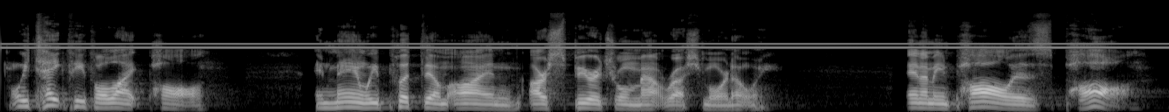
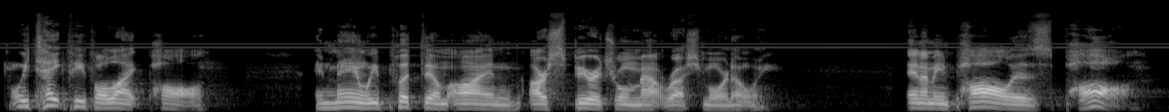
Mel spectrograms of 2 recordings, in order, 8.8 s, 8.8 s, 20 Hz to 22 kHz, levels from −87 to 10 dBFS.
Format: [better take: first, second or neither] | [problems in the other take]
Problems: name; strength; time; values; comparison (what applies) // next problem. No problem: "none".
second | high-pitched whine; loud; throughout; 4.5 kHz, 6 dB below the speech; faint in the second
